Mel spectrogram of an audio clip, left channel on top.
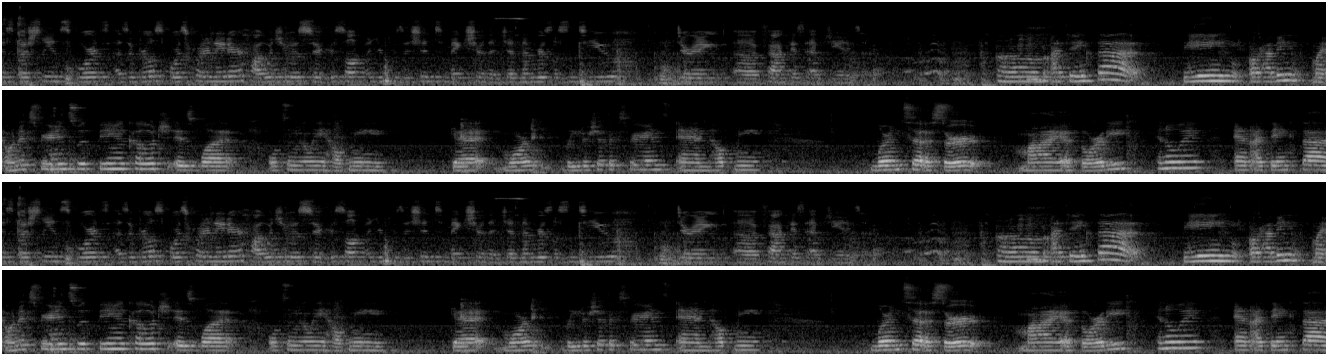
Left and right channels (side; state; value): both; identical; correlation 1.00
